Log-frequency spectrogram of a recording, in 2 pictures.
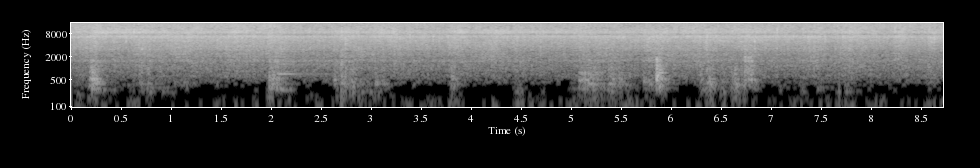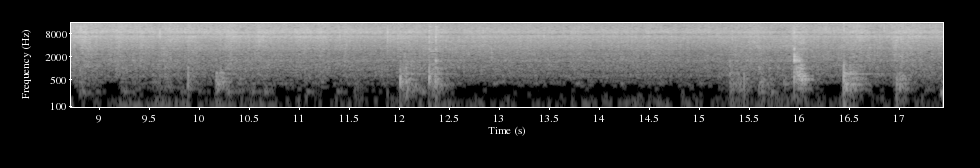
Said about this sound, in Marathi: आपल्याला हे छान असं कांद्याला लालसर कलर यूज परतून घ्यायचं आहे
